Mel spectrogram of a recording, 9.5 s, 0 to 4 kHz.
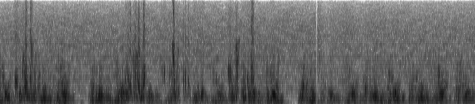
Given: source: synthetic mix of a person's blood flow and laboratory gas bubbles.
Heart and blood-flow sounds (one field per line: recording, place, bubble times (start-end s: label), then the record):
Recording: Doppler ultrasound of blood flow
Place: precordium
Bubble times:
0.28-0.72 s: bubbles
2.49-2.95 s: bubbles
3.23-3.33 s: bubbles
3.38-3.61 s: bubbles
3.65-3.80 s: bubbles
3.86-4.10 s: bubbles
4.55-5.10 s: bubbles
From the record:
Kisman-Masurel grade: 223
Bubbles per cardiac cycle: several, 3 to 8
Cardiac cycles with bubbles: 10 to 50%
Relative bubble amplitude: loud (0.450 to 0.775)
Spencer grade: 2 (many but less than half of the cardiac periods contain bubble signals, singularly or in groups)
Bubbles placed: anywhere in the cardiac cycle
